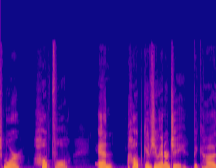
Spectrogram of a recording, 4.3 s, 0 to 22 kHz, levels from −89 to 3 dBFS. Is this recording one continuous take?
yes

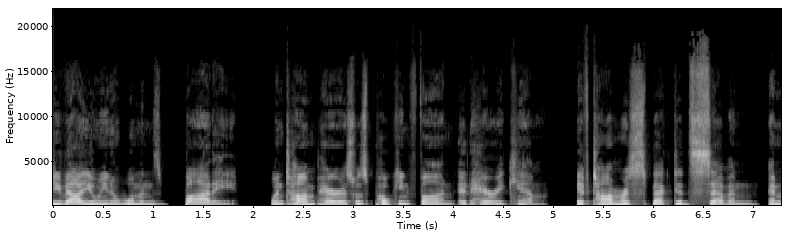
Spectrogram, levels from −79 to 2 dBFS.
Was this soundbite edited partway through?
no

